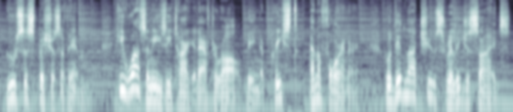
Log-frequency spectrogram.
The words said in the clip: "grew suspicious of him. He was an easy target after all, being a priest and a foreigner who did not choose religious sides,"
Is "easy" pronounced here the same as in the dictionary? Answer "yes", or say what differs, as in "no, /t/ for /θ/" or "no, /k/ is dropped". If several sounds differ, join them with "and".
yes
